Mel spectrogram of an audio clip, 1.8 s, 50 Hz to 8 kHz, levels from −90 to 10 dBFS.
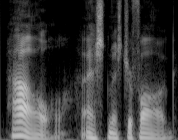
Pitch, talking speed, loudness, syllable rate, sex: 100 Hz, 135 wpm, -20 LUFS, 3.4 syllables/s, male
